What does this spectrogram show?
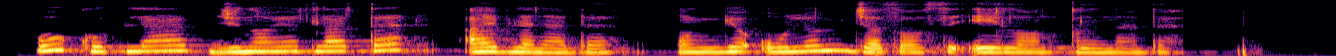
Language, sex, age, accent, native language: Uzbek, female, 18-24, Namangan, Uzbek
